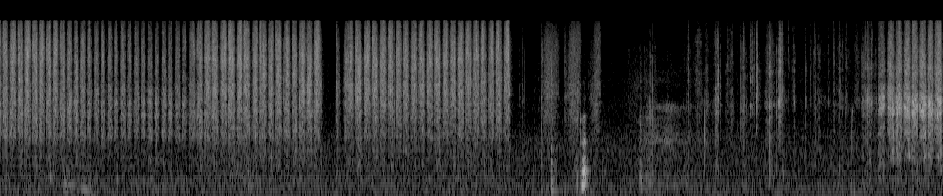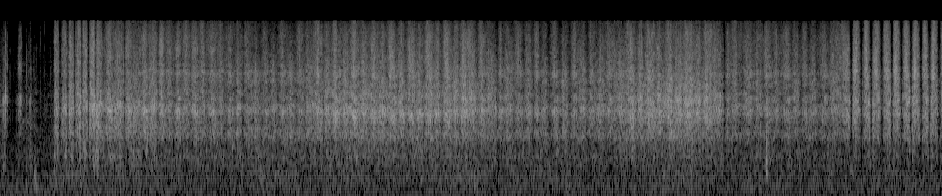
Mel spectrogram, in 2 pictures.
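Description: Hand sanding a doll's head thickly coated with filler, using a small piece of sandpaper: quick, scratchy back-and-forth rubbing strokes. The strokes stop twice briefly and pause for a few seconds about eight seconds in, then resume.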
